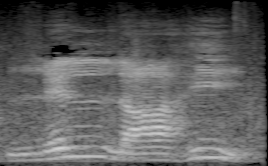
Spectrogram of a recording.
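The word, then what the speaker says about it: لله: Number two, this kills the sound of this alif here. Okay? So when the sound of alif is gone, then you pronounce lillahi. The word now became lillahi. Originally the word was Allahu. Now it became lillahi.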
